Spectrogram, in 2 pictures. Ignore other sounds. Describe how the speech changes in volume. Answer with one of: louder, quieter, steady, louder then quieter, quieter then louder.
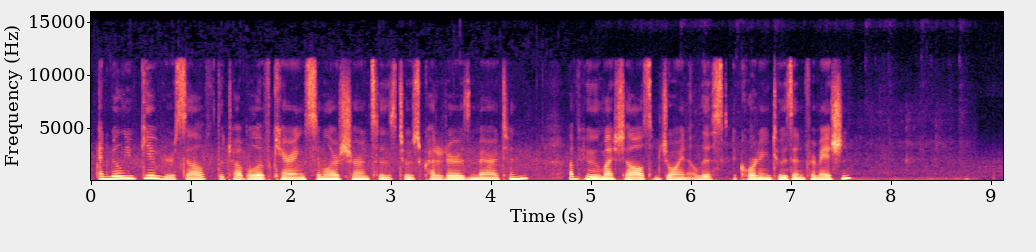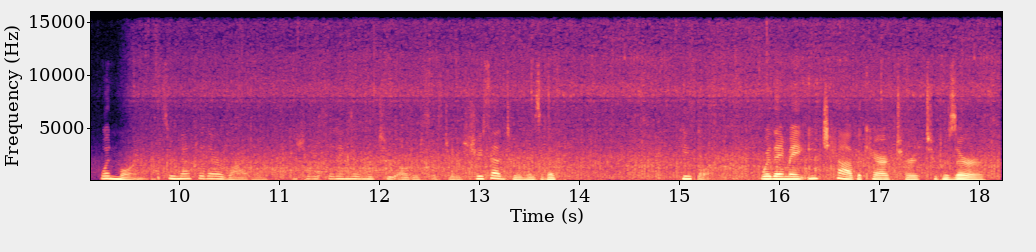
quieter then louder.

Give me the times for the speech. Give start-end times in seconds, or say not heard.
0.0-7.7, 9.2-14.0, 15.0-18.1.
